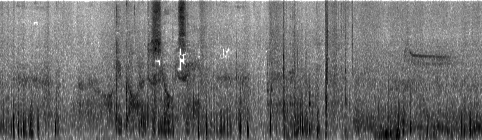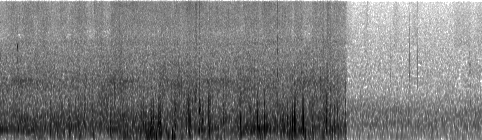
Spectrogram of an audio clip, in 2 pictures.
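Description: Faint whispering over irregular rustling and clicking handling noise from a hand-held camera, with a brief high whistle-like note about eight seconds in. The sound drops to a faint hiss shortly before the end.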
